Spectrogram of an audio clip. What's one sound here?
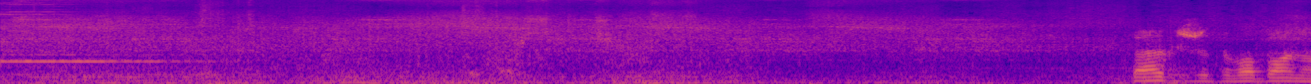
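Magic blasts roar and crackle in a game battle.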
